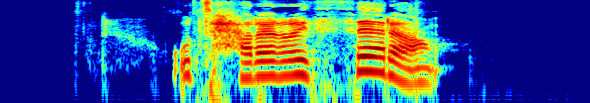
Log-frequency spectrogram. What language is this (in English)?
Kabyle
